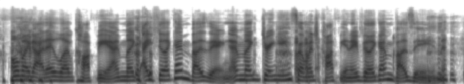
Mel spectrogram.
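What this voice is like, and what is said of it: Impression of a young girl's voice. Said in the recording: “That's my impression of the girl. ... Sometimes I'm a real theater kid on here”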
